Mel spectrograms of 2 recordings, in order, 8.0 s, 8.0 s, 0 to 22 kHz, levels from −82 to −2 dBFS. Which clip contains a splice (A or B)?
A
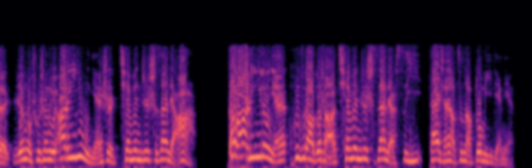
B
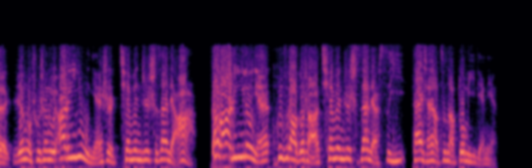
B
